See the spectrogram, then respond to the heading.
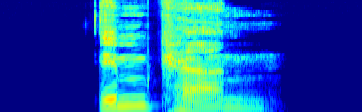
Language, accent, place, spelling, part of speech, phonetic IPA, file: German, Germany, Berlin, Imkern, noun, [ˈɪmkɐn], De-Imkern.ogg
- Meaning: dative plural of Imker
